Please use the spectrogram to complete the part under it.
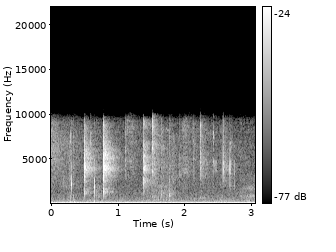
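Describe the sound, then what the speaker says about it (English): Typing on a computer keyboard during a 3D modeling session on a computer, heard as a few sparse, soft key clicks over a quiet, low background hum. "So I'll type in six."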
